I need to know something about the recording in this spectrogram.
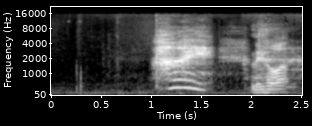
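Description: A young man speaks cheerfully close by.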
